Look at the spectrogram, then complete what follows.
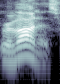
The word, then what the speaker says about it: Ranos: last name pronounced before in my head it was when I read it it's always Ranos yeah but you said it like ranas right yeah so I mean you you pronounce it in your head the correct Greek way my pronunciation is informed by growing up in Alabama oh got it got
